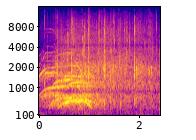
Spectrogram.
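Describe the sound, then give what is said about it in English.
An audience applauds, with whooping cheers over the clapping at the start. The clapping is loud at first, then thins into scattered claps that fade. “Yeah, you can clap. Come on.”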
